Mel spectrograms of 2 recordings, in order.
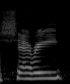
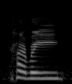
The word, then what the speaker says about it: Ceri: way, which can sometimes cause some confusion in pronunciation. So I answer to Sherry, Curry, Cherie, Ceri, you name it.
